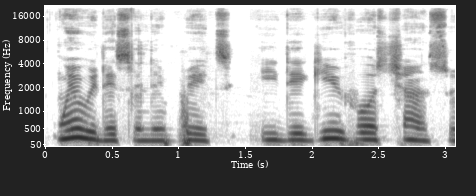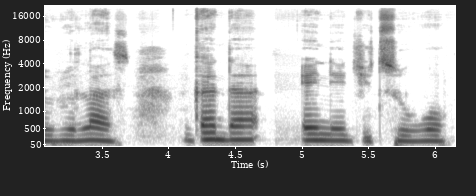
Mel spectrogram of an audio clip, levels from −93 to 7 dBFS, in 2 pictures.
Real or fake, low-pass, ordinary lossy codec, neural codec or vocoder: real; none; none; none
